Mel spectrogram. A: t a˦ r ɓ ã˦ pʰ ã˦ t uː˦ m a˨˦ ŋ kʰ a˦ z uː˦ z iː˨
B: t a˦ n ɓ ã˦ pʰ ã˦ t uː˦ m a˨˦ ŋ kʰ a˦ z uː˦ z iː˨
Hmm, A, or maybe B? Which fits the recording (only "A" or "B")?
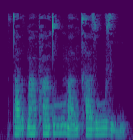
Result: A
